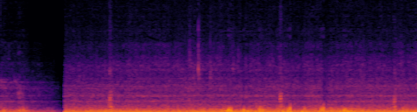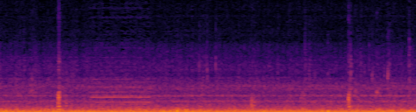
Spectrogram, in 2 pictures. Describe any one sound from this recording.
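Ducks and hens peck food from metal bowls with light clicks.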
